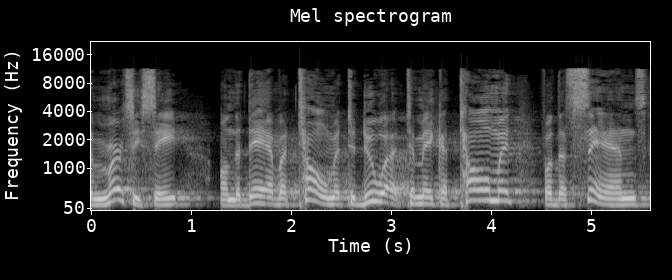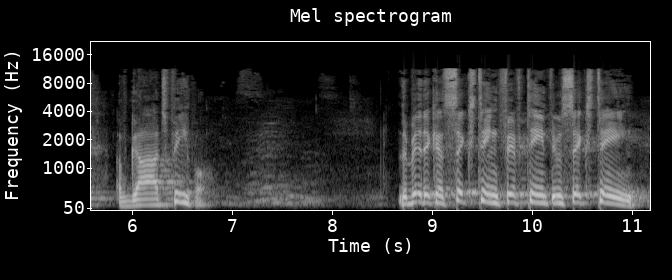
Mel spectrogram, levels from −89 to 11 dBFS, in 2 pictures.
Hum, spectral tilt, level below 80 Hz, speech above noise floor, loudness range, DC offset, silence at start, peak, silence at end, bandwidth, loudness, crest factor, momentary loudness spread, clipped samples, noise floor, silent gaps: none; -4.5 dB/octave; -58 dBFS; 36 dB; 6 LU; under 0.1%; 0 s; -8 dBFS; 0 s; 12 kHz; -17 LUFS; 10 dB; 7 LU; under 0.1%; -53 dBFS; none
